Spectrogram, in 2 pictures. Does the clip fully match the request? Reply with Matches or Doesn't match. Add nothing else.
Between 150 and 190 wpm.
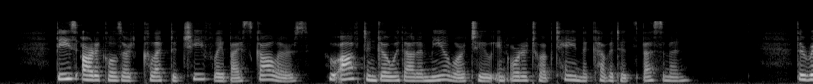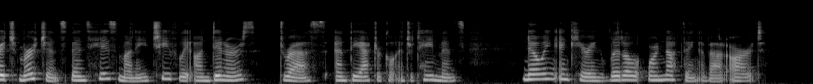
Matches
